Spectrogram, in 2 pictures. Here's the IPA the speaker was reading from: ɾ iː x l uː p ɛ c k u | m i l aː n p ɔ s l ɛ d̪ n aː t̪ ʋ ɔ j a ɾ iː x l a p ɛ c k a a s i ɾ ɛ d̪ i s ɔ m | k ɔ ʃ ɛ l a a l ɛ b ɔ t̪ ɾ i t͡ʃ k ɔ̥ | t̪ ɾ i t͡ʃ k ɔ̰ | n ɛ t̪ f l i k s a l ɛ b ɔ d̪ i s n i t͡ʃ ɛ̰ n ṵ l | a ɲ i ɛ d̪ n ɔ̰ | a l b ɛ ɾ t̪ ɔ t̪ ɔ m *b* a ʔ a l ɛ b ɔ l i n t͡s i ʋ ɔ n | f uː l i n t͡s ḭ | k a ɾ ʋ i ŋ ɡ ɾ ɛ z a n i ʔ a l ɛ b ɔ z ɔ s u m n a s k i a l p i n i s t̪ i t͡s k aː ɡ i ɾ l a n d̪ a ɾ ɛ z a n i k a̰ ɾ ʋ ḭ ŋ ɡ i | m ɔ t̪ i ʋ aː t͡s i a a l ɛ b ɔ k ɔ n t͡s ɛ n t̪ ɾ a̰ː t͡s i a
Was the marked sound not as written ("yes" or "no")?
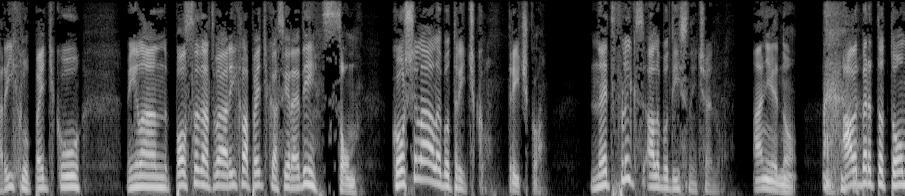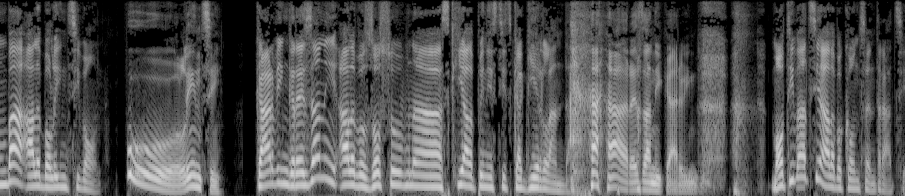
no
